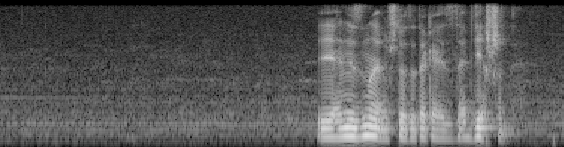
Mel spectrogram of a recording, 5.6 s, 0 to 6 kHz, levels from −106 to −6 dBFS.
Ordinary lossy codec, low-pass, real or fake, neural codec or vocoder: none; 5.4 kHz; real; none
